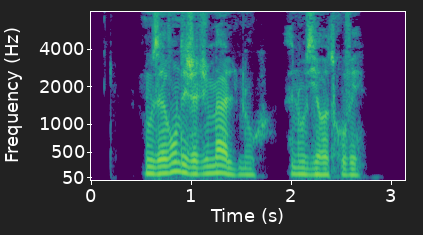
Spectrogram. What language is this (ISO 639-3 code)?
fra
